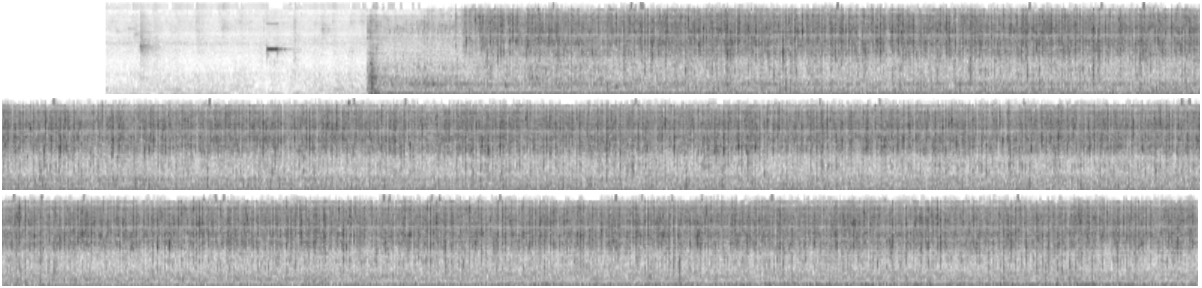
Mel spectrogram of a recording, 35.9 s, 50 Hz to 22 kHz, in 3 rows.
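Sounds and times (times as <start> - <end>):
washing machine hum: 1.3 - 35.9
water filling tub: 1.4 - 35.9
short beep: 2.6 - 2.9.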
